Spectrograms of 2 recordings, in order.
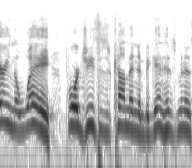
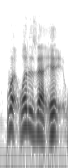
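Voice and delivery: ordinary talk, nothing marked

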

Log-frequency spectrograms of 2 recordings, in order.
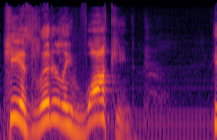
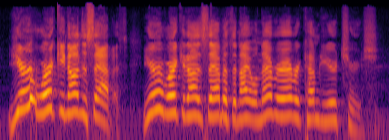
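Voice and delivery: raised, higher scolding voice easing off; imitated finger-wagging reproach; indignant accusation; 4 semitones higher, 4 dB louder than usual. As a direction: accuse like an offended churchgoer. She shakes her finger at me.

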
